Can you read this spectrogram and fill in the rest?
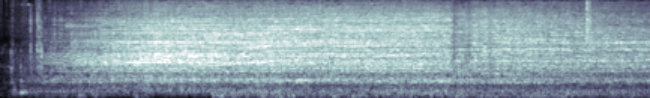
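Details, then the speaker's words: EZGO TXT golf cart after alignment, running: steady run with faint high squeal rising over the whine; owner suspects a bearing screaming on the back right side, unconfirmed. "Sounds like we have a bearing that is just screaming on the back right side here."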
